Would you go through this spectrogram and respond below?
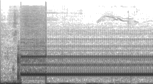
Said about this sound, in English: Now we're going to dial in live. I'm going to try to get him on the line.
